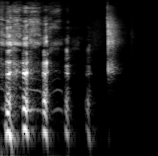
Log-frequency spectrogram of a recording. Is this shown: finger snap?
yes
